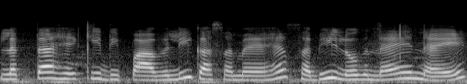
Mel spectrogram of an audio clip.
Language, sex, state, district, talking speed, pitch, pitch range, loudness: Hindi, female, Bihar, Vaishali, 140 wpm, 235 Hz, 205-275 Hz, -16 LUFS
